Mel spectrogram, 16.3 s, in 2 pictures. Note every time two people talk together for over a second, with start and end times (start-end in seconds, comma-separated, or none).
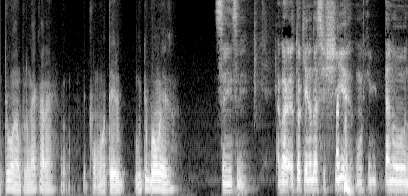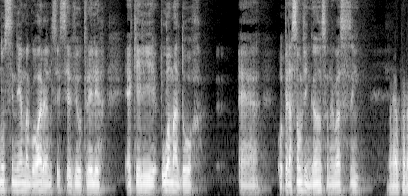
none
